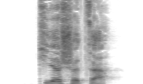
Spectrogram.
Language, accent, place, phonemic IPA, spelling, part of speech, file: German, Germany, Berlin, /ˈtiːɐ̯ˌʃʏtsɐ/, Tierschützer, noun, De-Tierschützer.ogg
- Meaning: animal rights activist (male or of unspecified gender)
